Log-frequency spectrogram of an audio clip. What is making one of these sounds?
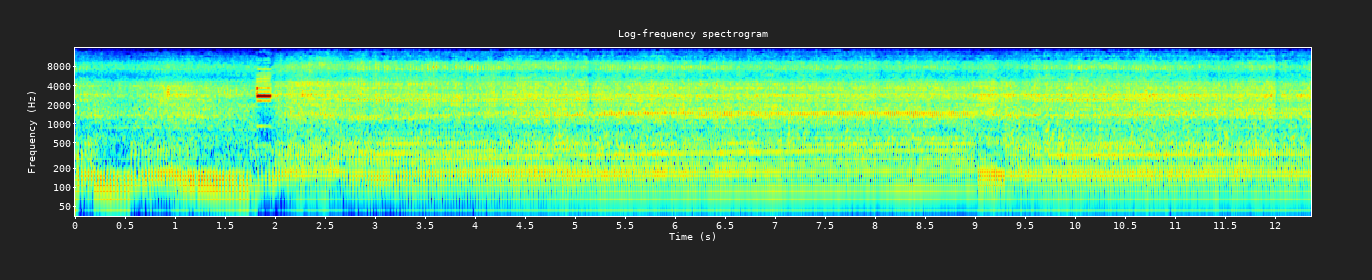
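Motorcycles ride past on the road.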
